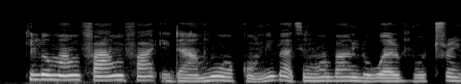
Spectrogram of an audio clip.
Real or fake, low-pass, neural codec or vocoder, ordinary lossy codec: fake; 7.2 kHz; codec, 16 kHz, 8 kbps, FreqCodec, larger model; none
